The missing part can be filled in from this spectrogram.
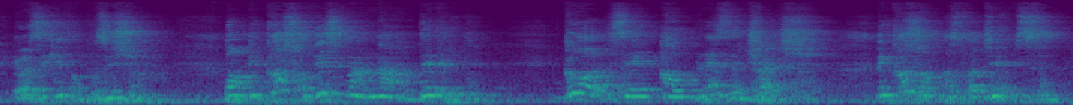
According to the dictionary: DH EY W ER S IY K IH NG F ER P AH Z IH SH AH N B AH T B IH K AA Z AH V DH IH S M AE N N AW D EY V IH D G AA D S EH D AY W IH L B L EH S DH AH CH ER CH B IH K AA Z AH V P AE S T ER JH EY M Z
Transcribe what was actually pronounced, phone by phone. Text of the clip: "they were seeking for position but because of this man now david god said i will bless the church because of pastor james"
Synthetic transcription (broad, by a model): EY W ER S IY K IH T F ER P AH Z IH SH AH N B AH T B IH K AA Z AH V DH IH S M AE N N AW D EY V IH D G AA D S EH AY W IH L B L EH S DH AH CH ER CH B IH K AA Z AH V P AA S T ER JH EY M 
